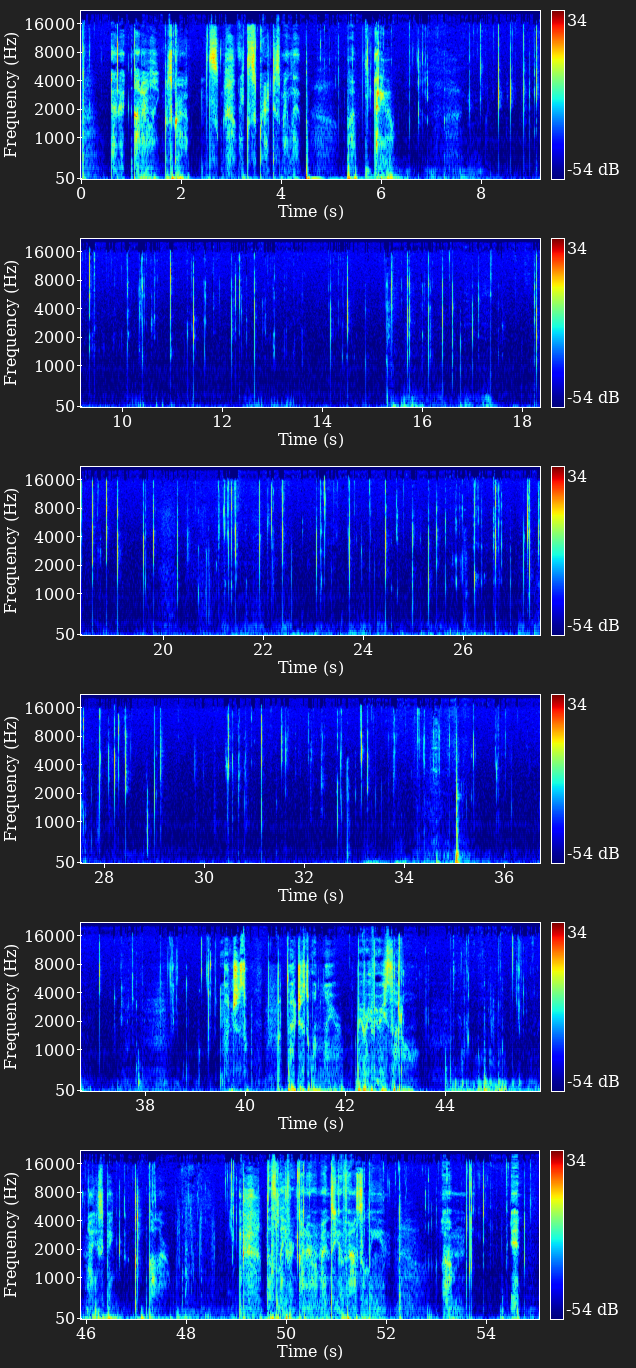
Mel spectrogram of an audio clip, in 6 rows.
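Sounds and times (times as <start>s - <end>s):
lips smacking: 37.4s - 54.9s.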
